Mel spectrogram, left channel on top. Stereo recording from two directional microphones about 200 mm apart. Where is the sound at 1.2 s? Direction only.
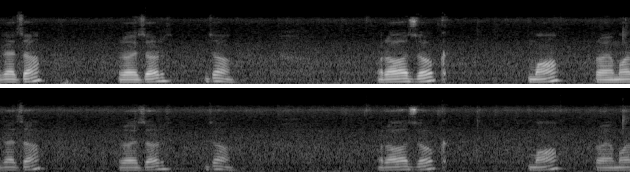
30° left (ahead or behind).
